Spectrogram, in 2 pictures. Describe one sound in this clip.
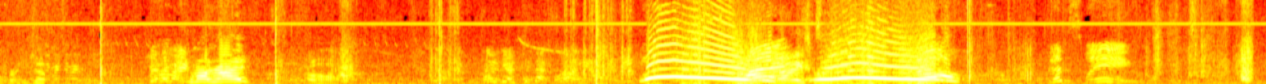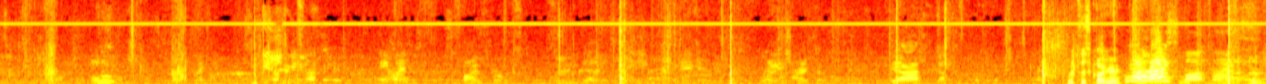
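Hands strike a volleyball with sharp slaps.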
